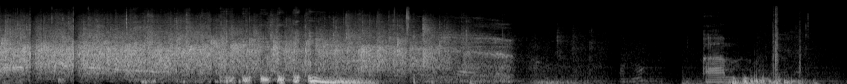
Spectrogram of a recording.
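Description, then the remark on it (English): A crowd breaks into loud, dense applause that holds steady for about five seconds, then thins abruptly to scattered claps and murmuring voices, with a brief swell of clapping near the end. “Come on, let's give him a big round of applause.”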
